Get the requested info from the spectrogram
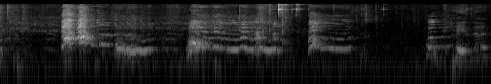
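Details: A French Bulldog meeting a new toy called the Doggie Bag, perhaps scared or perhaps excited, gives a series of high, wavering whines and yelps about a second apart.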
